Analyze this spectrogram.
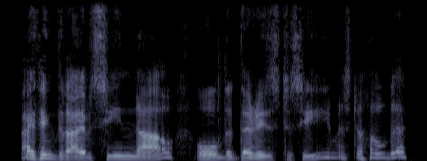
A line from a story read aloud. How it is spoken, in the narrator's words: said he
